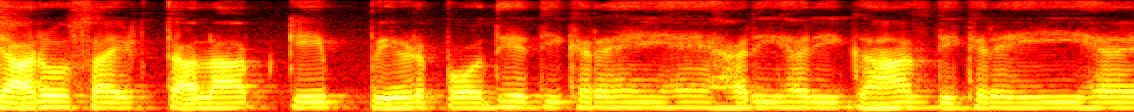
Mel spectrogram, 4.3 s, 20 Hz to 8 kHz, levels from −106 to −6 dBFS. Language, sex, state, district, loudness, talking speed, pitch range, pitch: Hindi, male, Odisha, Nuapada, -20 LUFS, 210 wpm, 140-150 Hz, 145 Hz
